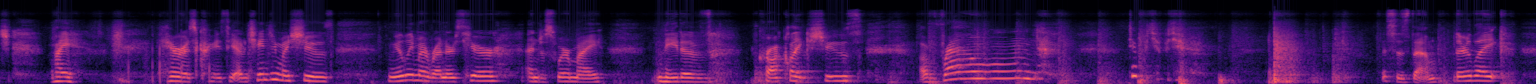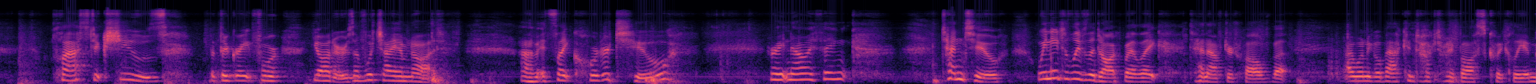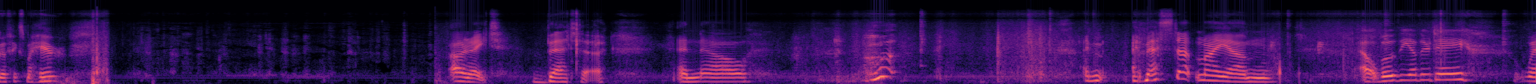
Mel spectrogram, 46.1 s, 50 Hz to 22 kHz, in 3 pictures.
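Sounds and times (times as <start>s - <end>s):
faint steady hum: 0.0s - 46.0s
rustling of hair and clothing: 37.7s - 46.0s.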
